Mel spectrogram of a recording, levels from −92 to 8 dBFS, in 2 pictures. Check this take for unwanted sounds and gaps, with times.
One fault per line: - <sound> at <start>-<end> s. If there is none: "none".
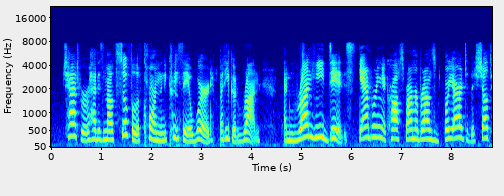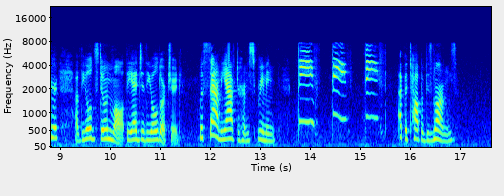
- dropout at 7.8-7.9 s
